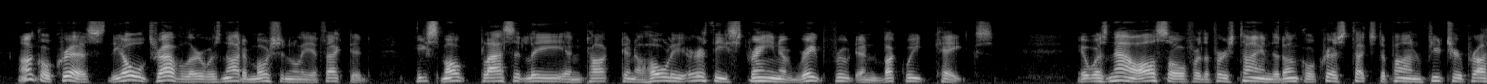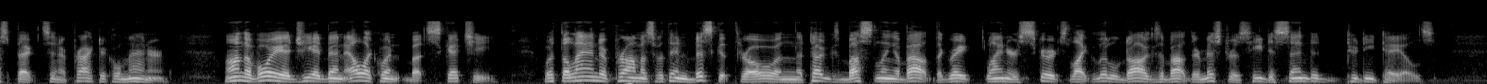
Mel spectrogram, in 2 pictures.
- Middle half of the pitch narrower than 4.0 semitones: Yes, average, 3.4 semitones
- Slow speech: No, average, 160 wpm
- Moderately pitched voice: Yes, medium, 145 Hz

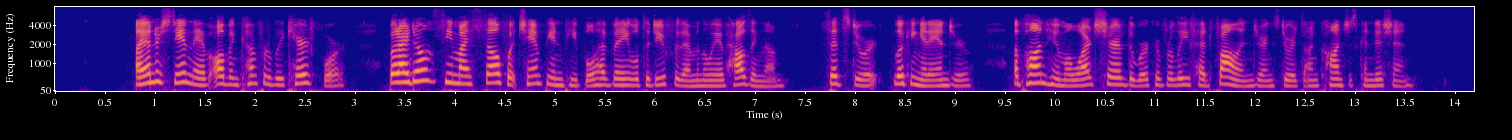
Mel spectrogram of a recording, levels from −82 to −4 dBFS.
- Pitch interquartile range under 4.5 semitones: No, average, 5.0 semitones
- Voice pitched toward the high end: Yes, high, 230 Hz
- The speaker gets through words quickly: Yes, fast, 220 wpm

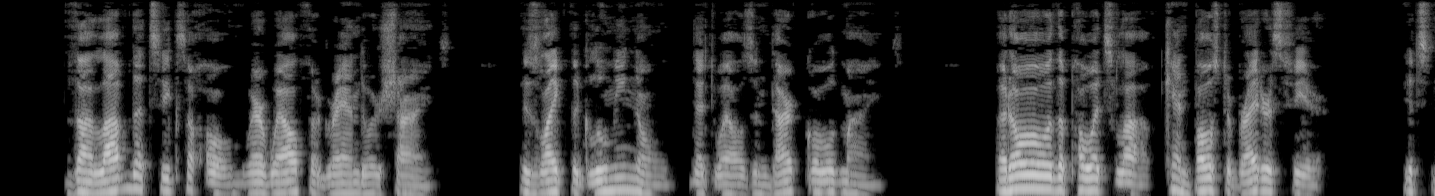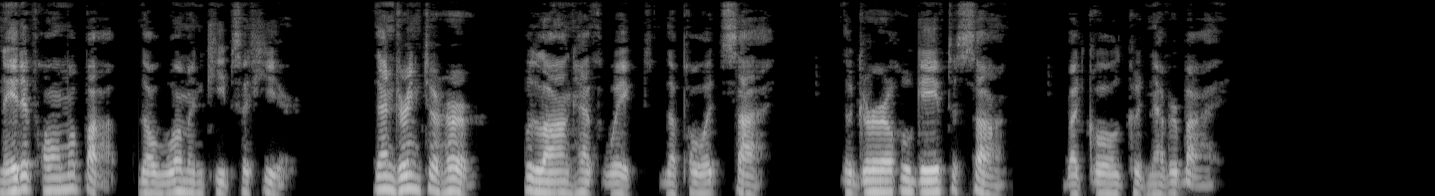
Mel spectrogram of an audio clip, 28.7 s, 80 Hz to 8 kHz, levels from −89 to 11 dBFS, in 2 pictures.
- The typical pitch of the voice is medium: No, low, 115 Hz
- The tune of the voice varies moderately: Yes, average, 3.3 semitones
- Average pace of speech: No, slow, 130 wpm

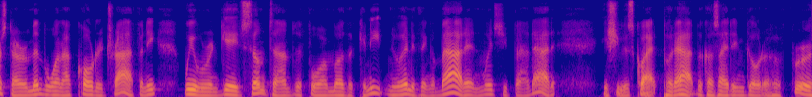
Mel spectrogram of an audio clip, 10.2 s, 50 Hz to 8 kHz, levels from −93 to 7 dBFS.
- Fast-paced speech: Yes, fast, 215 wpm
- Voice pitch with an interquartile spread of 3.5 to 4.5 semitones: No, average, 3.0 semitones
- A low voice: Yes, low, 120 Hz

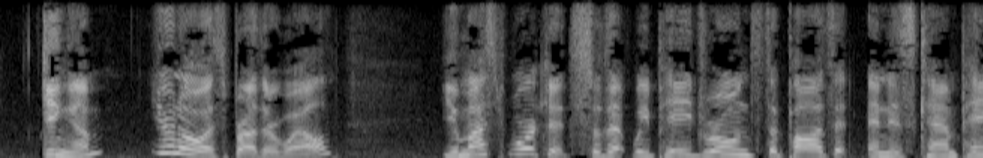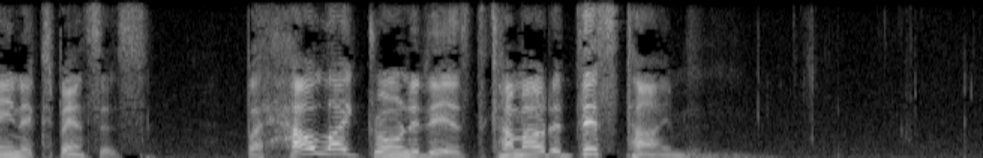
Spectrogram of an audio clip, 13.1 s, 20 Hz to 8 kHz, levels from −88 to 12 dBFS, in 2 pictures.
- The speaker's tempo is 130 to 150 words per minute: Yes, average, 145 wpm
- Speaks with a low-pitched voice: No, high, 200 Hz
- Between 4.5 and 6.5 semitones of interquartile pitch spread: No, average, 3.8 semitones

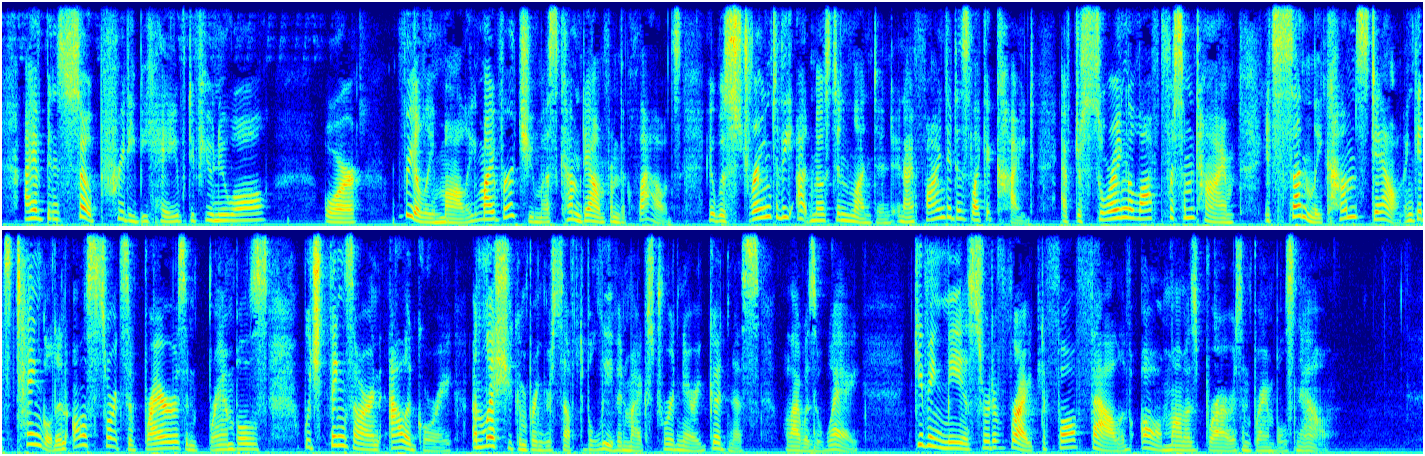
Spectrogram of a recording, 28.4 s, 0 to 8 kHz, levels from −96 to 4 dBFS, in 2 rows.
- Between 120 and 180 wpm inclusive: No, average, 195 wpm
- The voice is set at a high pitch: Yes, high, 195 Hz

